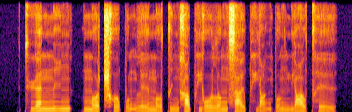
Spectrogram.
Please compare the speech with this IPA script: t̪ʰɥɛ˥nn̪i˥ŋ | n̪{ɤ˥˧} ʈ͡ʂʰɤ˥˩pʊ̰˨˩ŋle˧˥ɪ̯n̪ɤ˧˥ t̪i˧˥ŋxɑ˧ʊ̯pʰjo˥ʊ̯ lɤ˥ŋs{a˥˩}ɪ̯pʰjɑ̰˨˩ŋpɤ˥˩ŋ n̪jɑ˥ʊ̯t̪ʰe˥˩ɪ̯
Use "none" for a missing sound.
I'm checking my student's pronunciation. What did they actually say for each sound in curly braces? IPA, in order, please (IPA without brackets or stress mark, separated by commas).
ɤ˥˧, a˧˥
